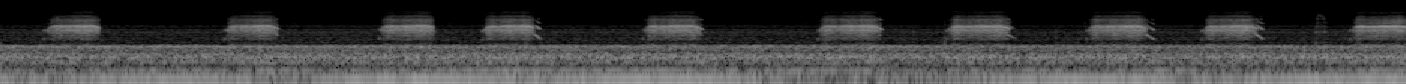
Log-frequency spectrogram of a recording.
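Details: Wild female barn owl inviting a male to mate, who is not interested; breathy, broadband screeching hisses repeated about once a second, slightly irregular, over a low hum.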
